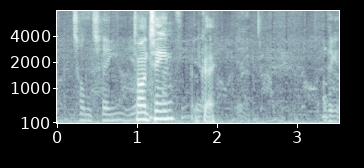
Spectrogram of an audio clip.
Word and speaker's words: Tontine: is s OD the new one am i pronouncing the name right Tontine okay I think it's French Tontine okay spear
